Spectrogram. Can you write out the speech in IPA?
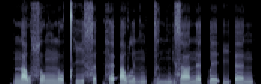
na˧˩wso˧ŋno˧˩ t̪ʰi˧ sə˦˥t̚ hɛ˧ʔa˧wlɨ̰˧˨n ŋə˨˩t̚zə̤˨˩nŋḭ˧˨ zaː˨˦nɛ˦˥t̚le˧ ʔḭ˧˥ʔɛ˧ŋ

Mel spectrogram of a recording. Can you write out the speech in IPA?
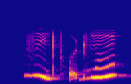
vĩdkʰo̰ɖ vɔ̃

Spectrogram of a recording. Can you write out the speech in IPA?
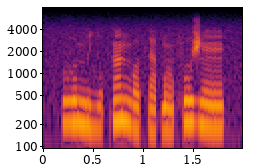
ɣo˧ ŋɯ˨ʎo˨kã˦ ŋɔ˨θa˨ ɓɔ̃˨fo˦ ʒɛ̃˧

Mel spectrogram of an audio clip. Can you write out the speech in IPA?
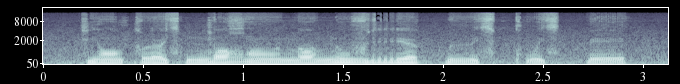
kjɔ̃˩ klœ˩sʲ ŋ͡mɔ˩ʁõː˩nɔ˩nu˦˨v rʲœ˦˨ k͡pɨː˩sʲ kʷʼe˩sʲ k͡pe˩

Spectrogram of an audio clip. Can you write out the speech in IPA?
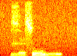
ɣɛ˨soː˦ŋu˨

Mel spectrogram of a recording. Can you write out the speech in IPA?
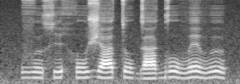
vɵ˨˩xɪ˩˥ho˩˥ ʒa˩˥to˨˩ɡa˩˧ ɡo˥˩ βɛ˥˩βɵ˥˩

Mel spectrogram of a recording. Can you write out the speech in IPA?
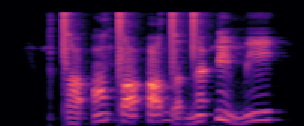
tˤi˩ ʔɔ̃˥tˤɛ̰˥ ʔɛ̰˥dˤḭ˩ dœ̃˥ʔɾĩ˩mi˥

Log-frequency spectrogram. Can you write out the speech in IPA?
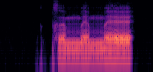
kœmɛmɛ

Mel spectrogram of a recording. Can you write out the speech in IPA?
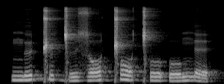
ŋøɡ͡ǁɵɡ͡ǀø zɔ ǁɔǀʰo ʔoŋɛ

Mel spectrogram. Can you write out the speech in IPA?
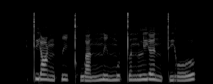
t̪jɑ˥˧ŋpi˥˩ kʰwa˧˥nn̪i˥˧mu˥˩t̪ə˥n ljɛ˥˩nt̪jo˧˥ʊ̯

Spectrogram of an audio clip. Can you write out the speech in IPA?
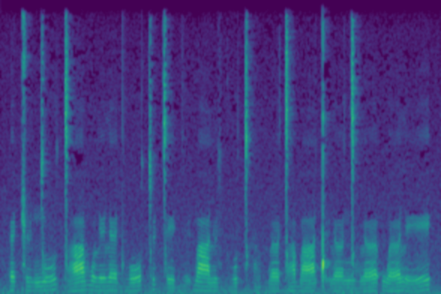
ɛǁylŋ͡ǀʊː ɡ͡ǀaː volelɛːdʱoː ǀyǀe ɡʱḛbaːlyzɡʱʊ ǀʰa̤vbɜ ɡ͡ǀabaː ǃḛlɜːŋ͡ǀa̤lɜːʔ wɜ le

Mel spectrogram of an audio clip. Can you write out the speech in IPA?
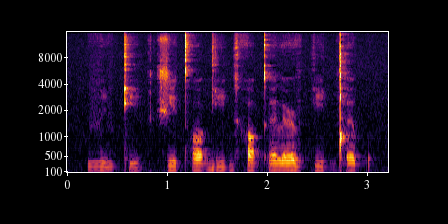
vivkʼik t͡ʃitʰɔɡiɡ hɔkʼələ˞v kiǃʼəp

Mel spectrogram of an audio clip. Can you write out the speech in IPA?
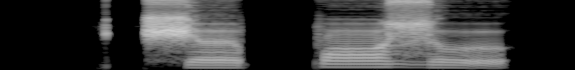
t͡ʃəpːɔzʊ

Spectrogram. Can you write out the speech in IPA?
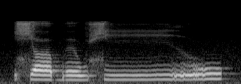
ɕʌ bɘw ɕiːw

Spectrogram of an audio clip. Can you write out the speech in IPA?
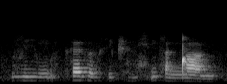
ɮiːŋʷə̰zkʰɛzəz hit͡ʃʰɛ̤zɕə̰ŋɬa ŋ͡ǃaŋ

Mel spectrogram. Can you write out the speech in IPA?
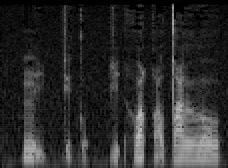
nḭ kːḛko̰ʔkːiʔho qʷḛltˤælːo

